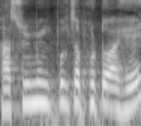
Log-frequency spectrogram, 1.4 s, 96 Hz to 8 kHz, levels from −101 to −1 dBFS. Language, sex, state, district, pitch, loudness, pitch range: Marathi, male, Maharashtra, Pune, 215 Hz, -18 LUFS, 190-220 Hz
